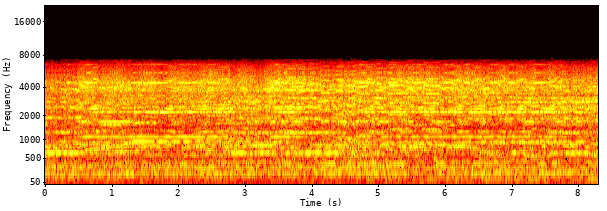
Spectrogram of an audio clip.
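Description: Large jazz ensemble playing live, with trumpet, trombone and flute sounding together over a dense band texture.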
